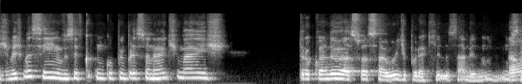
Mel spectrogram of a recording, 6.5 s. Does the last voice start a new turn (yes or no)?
yes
